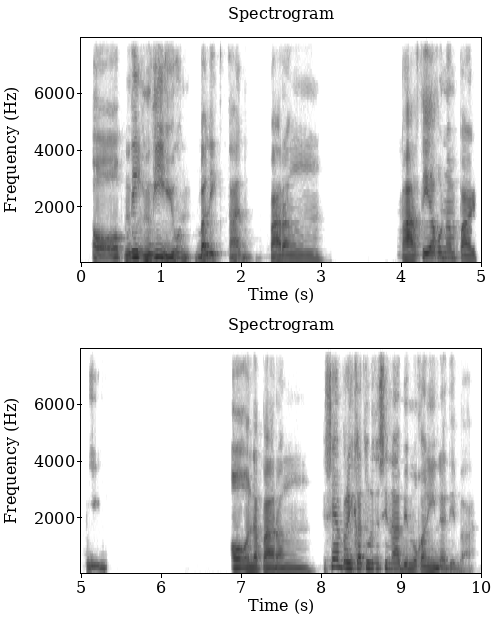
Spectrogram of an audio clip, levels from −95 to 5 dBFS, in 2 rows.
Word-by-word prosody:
Oo. 100 +3 0
Hindi, 160 +8 +3
hindi 160 +11 +4 0.2
yun - - -4
baliktad 335 - -2 0.3
parang, 160 -2 -2 1.0
party 130 +8 +3
ako 185 +1 -1
nang 180 -1 -4
party 110 - -3 1.6
Oo, 110 +1 +5
na 120 - +2
parang, 115 -1 0 0.2
siyempre 255 -5 +1
katulad 205 0 +1
ng 200 - -3
sinabi 180 -3 -2
mo 165 -2 -3
kanina, 130 -10 -1
'di 75 - -11
ba? - - -18
150 Hz, 125 wpm, -25 LUFS, 115-180 Hz, 1.6 s, Oo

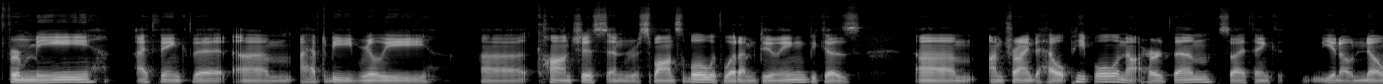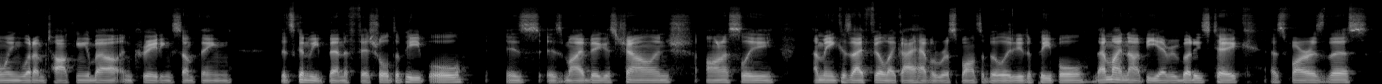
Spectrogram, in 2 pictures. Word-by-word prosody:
for 110 -1 +3
me 110 +4 +5 0.4
I 105 +2 +3
think 100 -3 0
that, 90 -3 0
um, 90 -2 -2
I - - -2
have - - -4
to - - -9
be 95 -4 +2
really, 90 -1 +3 0.5
uh, 85 -2 -4
conscious 95 +2 +1
and 85 -1 -2
responsible 95 +6 +1
with 105 - -3
what 95 -1 +3
I'm 90 0 -2
doing 95 +6 +1
because, 90 -4 -2 0.5
um, 90 -3 +2
I'm 95 -1 -1
trying 95 0 +4
to - - -2
help - - +1
people 130 0 0
and 120 - -1
not - - -1
hurt 90 0 -2
them, 115 +3 0
so, 95 - -3
I 95 - 0
think, 95 -1 -4 0.4
you 100 0 0
know, 85 -2 +1
knowing 95 +1 0
what 95 0 +1
I'm 90 - -2
talking 95 +3 -2
about 95 -1 0
and 90 - -11
creating 90 -2 +2
something 90 0 -4 0.5
that's - - -4
gonna 110 -3 +1
be 95 -2 +1
beneficial 90 +1 -1
to - - -5
people 105 0 -1 0.4
is 95 0 -3
is - - -7
my 90 0 +3
biggest 100 +1 -2
challenge 100 0 0
honestly, 100 -1 -1 0.3
I 100 - -2
mean, 100 -2 +3
'cause 105 0 -5
I 95 0 +6
feel 95 +1 0
like 90 -2 -2
I 90 0 +2
have 90 -1 0
a 85 - -5
responsibility 90 0 -2
to 95 - -6
people. 95 +1 -1
That 105 0 +3
might 110 -3 +5
not 100 -3 +1
be 95 -1 +3
everybody's 95 +1 0
take 95 0 +2 0.2
as - - -4
far 95 0 0
as 100 +2 -2
this, 100 -1 +1
95 Hz, 165 wpm, -25 LUFS, 90-100 Hz, 0.5 s, I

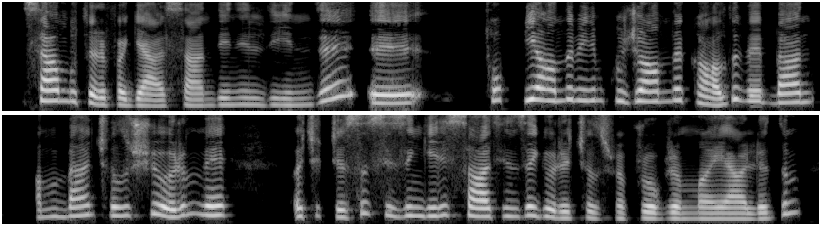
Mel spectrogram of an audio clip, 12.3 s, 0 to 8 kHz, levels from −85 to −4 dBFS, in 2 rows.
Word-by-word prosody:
"Sen 290 -2 +7
bu 275 - -3
tarafa 185 -5 +1
gelsen..." 165 0 0
denildiğinde, 185 - -5
eee, 230 - +3 0.4
top 300 0 -4
bir 325 +2 +4
anda 305 0 +1
benim 295 0 -5
kucağımda 280 +1 0
kaldı 180 - -1
ve 145 +11 -2
ben 255 +2 +1 0.3
"Ama 205 +1 -10
ben 240 +2 0
çalışıyorum 250 +1 0
ve 255 0 +3 0.5
açıkçası 220 +3 -1
sizin 245 -3 +3
geliş 235 +2 0
saatinize 225 0 +3
göre 200 -6 -1
çalışma 170 -1 -7
programımı 160 -1 -2
ayarladım. 155 - -3
225 Hz, 125 wpm, -24 LUFS, 175-270 Hz, 0.5 s, Sen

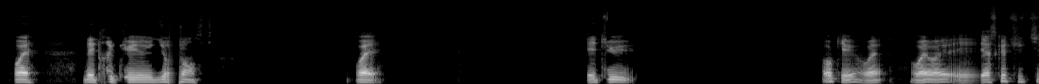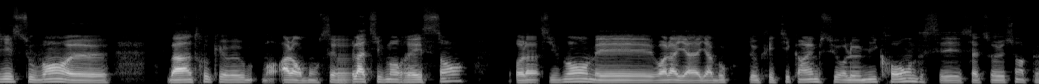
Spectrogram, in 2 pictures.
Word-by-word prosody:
Ouais, 110 -1 +7 0.4
des 110 0 +5
trucs, 120 -6 -5
heu, 110 0 +3
d'urgence. 105 -1 -1 1.5
Ouais. - - +5 2.0
Et 105 -1 0
tu 110 -3 -2 1.9
OK, 135 0 0
ouais, 105 +3 +1
ouais, 95 -2 0 0.4
ouais, 95 -6 +1
et - - -1
est-ce 105 0 0
que - - -1
tu 145 -3 -4
utilises 120 +1 -4
souvent, 125 +2 +3
heu, 95 -1 +2 0.6
bah 105 0 +9
un 110 - +2
truc, 120 +3 -8
heu 105 -1 0 0.2
bon - - -6
alors, 105 -3 +5
bon, 95 0 -7
c'est 110 +3 -4
relativement 115 +2 +1
récent, 125 +9 -1 0.5
relativement, 105 +7 +1
mais 100 -2 0
voilà 100 +2 +3
il - - -1
y 95 - +1
a 90 0 +2
il - - -5
y - - -1
a 95 - 0
beaucoup 105 - -8
de - - -3
critiques 110 +3 -9
quand 110 - -3
même 120 +2 -1
sur 110 -2 -5
le 100 0 -1
micro-ondes, 120 +4 -1
c'est 95 -4 -7
cette 90 +1 -7
solution 95 +3 -6
un - - -4
petit - - -28
105 Hz, 145 wpm, -24 LUFS, 100-120 Hz, 2.0 s, bah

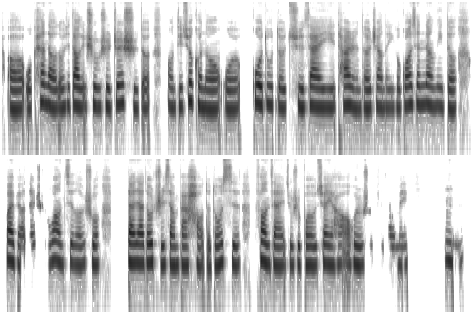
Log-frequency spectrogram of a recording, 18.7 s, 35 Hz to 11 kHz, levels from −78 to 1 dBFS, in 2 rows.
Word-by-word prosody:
呃， 200 -1 +3
我 205 - -1
看 255 +3 0
到 225 -3 +4
的 205 - 0
东 210 - 0
西 225 0 -4
到 225 0 +5
底 215 +1 -2
是 230 - -1
不 215 - -1
是 220 0 0
真 240 +3 +2
实 210 -4 -1
的。 105 - -3 0.3
嗯， 215 -2 -4
的 220 +1 -3
确 245 +5 +3
可 225 -2 0
能， 200 -1 +1
我 200 0 -2 0.2
过 245 -2 +5
度 235 0 -1
的 210 -2 -2
去 215 0 -1
在 215 0 +3
意， 210 0 -1
他 230 0 +2
人 210 -2 -1
的 205 -1 0
这 220 +1 -3
样 210 -1 0
的 210 0 -6
一 210 0 -7
个 210 -1 -3
光 225 +1 +3
鲜 235 0 -1
亮 230 -2 +1
丽 220 -1 -3
的 205 -1 -1 0.3
外 245 -2 +7
表， 220 -2 -2
但 205 +1 -6
是 220 0 -9
忘 240 -2 +2
记 225 +1 -4
了， 210 0 -2
说， 215 -2 -1 0.5
大 225 -1 +7
家 225 0 +5
都 225 +1 +5
只 210 -2 -2
想 210 -1 +1
把 210 -1 0
好 205 -1 -2
的 - - -4
东 210 +2 +2
西 215 -3 -1 0.3
放 235 -4 +4
在 205 -1 +1
就 210 0 -4
是 210 0 -2
朋 210 0 0
友 205 0 +1
圈 220 +1 0
也 210 - 0
好， 220 +1 -4
或 215 0 0
者 205 - +3
说 - - -5
社 485 - -15
交 205 - -9 0.2
媒 205 - -5
体， - - -30 0.7
嗯。 235 -1 -3
215 Hz, 240 characters per minute, -21 LUFS, 210-230 Hz, 0.7 s, 外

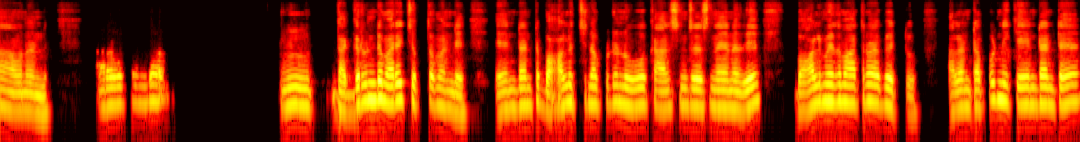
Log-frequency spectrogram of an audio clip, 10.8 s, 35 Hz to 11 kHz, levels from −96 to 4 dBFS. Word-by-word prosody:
అవునండి. 125 -3 -3 0.5
అరవకుండా 170 +3 -2 1.3
హ్మ్. 160 0 0 0.3
దగ్గరుండి 175 +11 +4
మరీ 185 +3 +6
చెప్తమండి. 150 -6 -2 0.4
ఏంటంటే, 155 +3 -2
బాలొచ్చినప్పుడు 170 +1 -2
నువ్వు 155 0 +3
కాన్సంట్రేషనయినది, 145 0 +2 0.4
బాల్ 155 +6 +2
మీద 180 -1 +4
మాత్రమే 175 +1 +2
పెట్టు. 120 -6 -1 0.4
అలాంటప్పుడు 145 +6 -1
నీకేంటంటే, 165 -2 +1
160 Hz, 90 wpm, -25 LUFS, 145-170 Hz, 1.3 s, మరీ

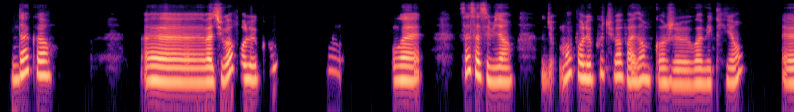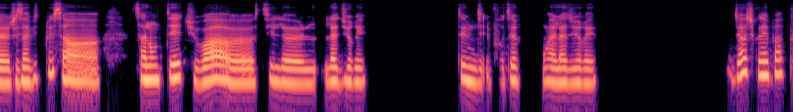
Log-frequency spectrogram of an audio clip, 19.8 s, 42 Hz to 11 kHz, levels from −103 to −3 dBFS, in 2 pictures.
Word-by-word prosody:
D'accord. 260 +2 +3 1.1
Heu, 190 -2 +5
ben 195 0 +8
tu 195 +3 0
vois, 255 +10 +5
pour 230 -11 -1
le 210 -1 +3
coup, 330 - -12 1.5
ouais, 205 0 +4 0.5
ça 315 +2 0
ça 270 -5 +4
c'est 220 -3 -2
bien. 190 0 +1 0.4
Tu - - -12
moi, 255 +5 -1
pour 240 - +2
le 220 0 +4
coup, 285 +7 -8
tu - - -14
vois, 245 - +3
par - - 0
exemple 215 +1 0
quand 185 0 -3
je 170 -2 -2
vois 180 +2 -1
mes 180 0 -4
clients, 190 - -5 0.5
heu, 180 0 +1
je 175 - -6
les 190 +1 -3
invite 195 +4 -3
plus 290 +1 -4
à 95 -3 +1
un, - - -9 0.4
salon 210 -1 +1
de 210 - -5
thé, 225 +2 +1
tu 245 -5 -13
vois? 200 +4 +4 0.3
Heu, - - -5
style, 190 +1 -7
heu 180 -1 +1
l 175 0 -6
Ladurée. 190 -1 -3 1.2
Tu 225 - -2
sais - - 0
une 190 - -1
di 175 -1 -8
pour 185 0 -19
dire, 200 +2 -4 0.3
ouais 190 0 -4
Ladurée. 180 0 -4 1.6
Dis, 240 -3 -6
ah 280 - +4
tu - - -7
connais 260 0 +1
pas? 280 +2 -3
195 Hz, 170 wpm, -22 LUFS, 185-225 Hz, 1.6 s, ben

